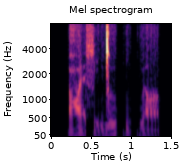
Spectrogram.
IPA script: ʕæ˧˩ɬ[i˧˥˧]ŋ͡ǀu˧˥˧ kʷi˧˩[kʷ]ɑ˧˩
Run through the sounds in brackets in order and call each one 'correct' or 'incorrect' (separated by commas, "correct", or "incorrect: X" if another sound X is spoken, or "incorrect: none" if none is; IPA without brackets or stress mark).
incorrect: i˩, correct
